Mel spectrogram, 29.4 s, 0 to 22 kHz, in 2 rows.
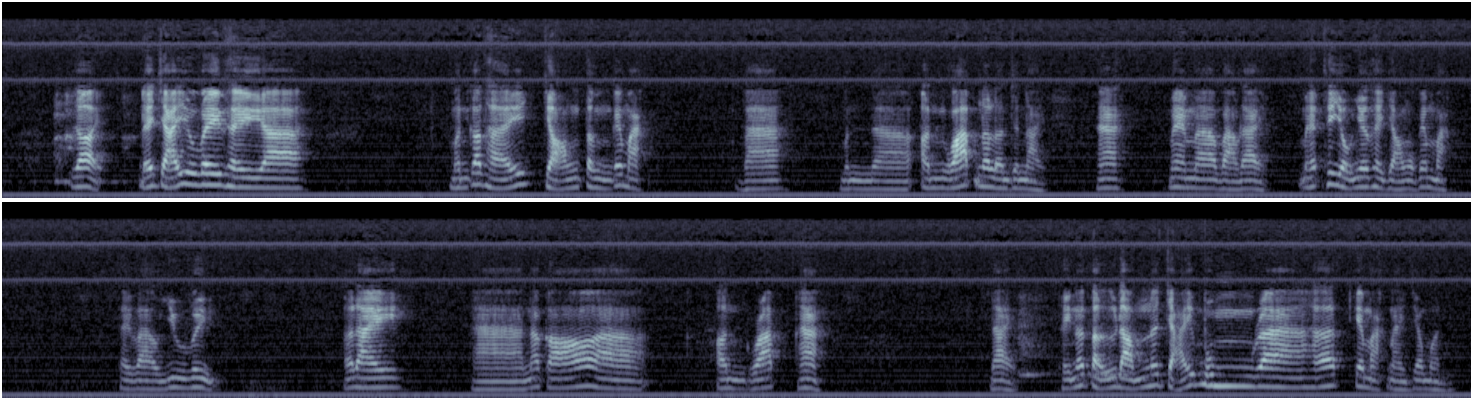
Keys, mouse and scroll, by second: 0.3 click, 1.2 click, 5.5 click, 14.1 click, 23.9 click.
